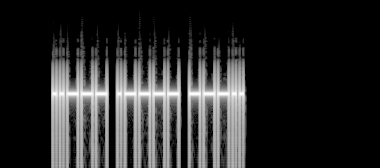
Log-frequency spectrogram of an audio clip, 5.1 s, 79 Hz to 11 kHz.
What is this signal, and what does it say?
Morse code, heard as a keyed tone, about 25 wpm, 700 Hz. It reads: 218
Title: Numbers - 3-Digit 25wpm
